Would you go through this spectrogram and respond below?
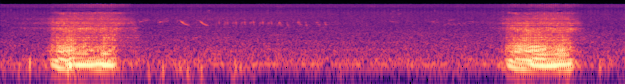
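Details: Female dog asleep in the sunshine, snoring loudly: two long, rough, rumbling breaths about four and a half seconds apart with quiet between; snoring.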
